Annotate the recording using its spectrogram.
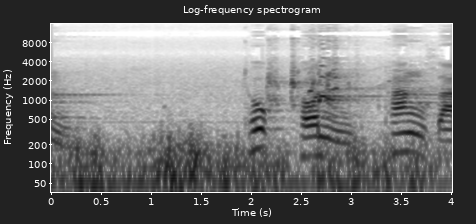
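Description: A monk's voice reciting a line of Thai verse in a slow, drawn-out, sing-song intonation. The line starts about two seconds in, after a pause filled with low rumble.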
